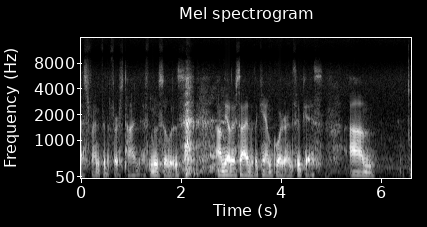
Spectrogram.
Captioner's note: laugh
